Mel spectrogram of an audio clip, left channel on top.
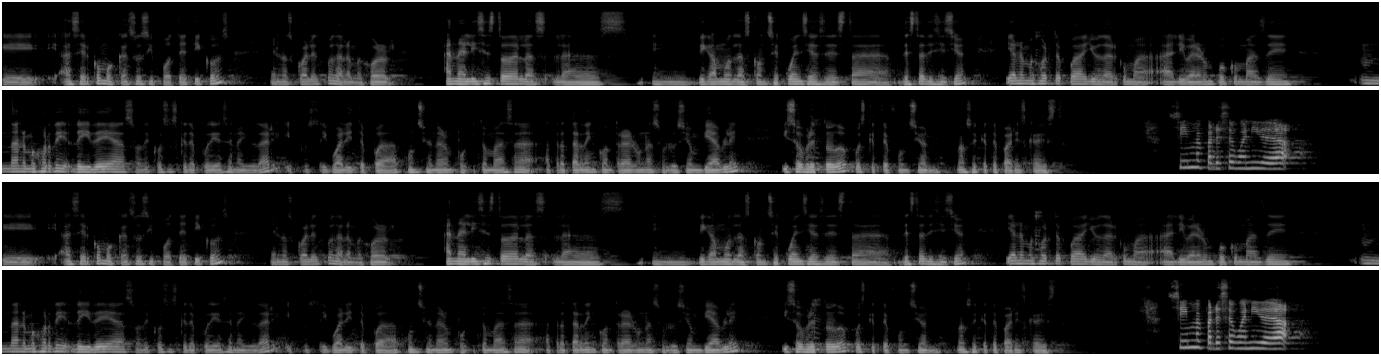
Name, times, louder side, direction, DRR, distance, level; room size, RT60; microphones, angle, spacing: voice 1, 0.0-2.3 2.7-3.9 4.4-6.2 6.5-12.9 13.6-21.1 21.6-24.3, left 1 dB, 25° left, 10 dB, 1.2 m, -34 dB
voice 2, 25.2-26.6, right 4 dB, 35° right, 12 dB, 1.0 m, -32 dB
29.5 x 14.0 x 8.1 m, 0.74 s
head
